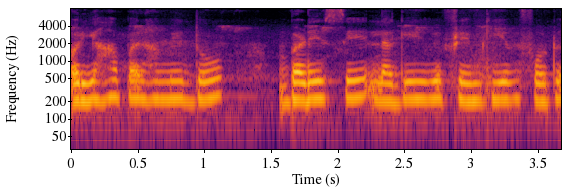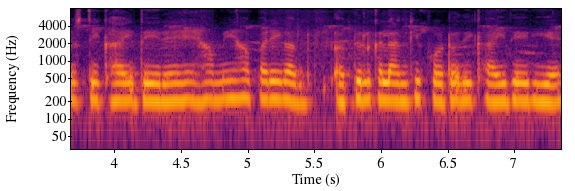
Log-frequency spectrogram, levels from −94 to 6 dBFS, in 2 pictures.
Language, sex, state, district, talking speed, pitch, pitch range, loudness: Hindi, female, Chhattisgarh, Bilaspur, 235 wpm, 215 Hz, 205-225 Hz, -18 LUFS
